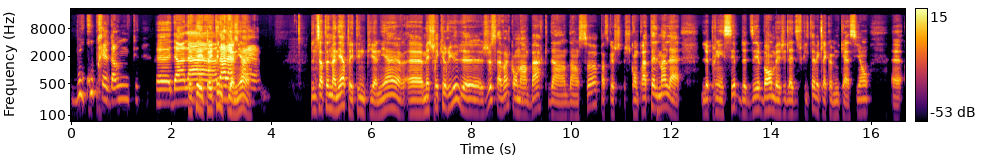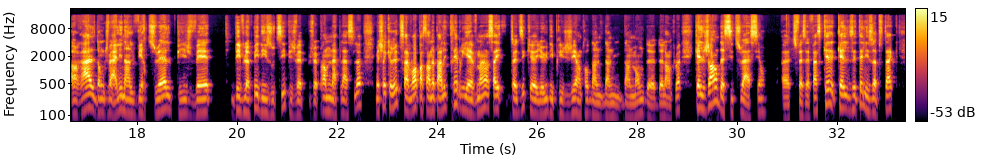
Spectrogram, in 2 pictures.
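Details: Adult male interviewer; Typical speech.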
